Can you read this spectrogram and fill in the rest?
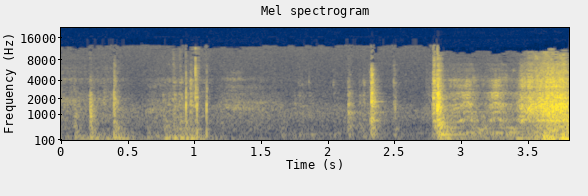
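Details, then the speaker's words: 1955 Oldsmobile Super 88, 324 4-bbl Rocket V8, Hydramatic, transmission linkage just adjusted into neutral: a few clicks, then the starter spins briefly and the V8 fires almost at once without pumping the gas; normal starter cranking. "Look at that. Starter works. That's awesome. That was super quick. That was way, way better than it was."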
